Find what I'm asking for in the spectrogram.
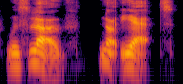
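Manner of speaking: ordinary delivery, nothing marked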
